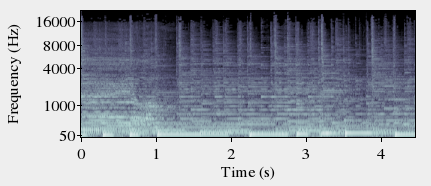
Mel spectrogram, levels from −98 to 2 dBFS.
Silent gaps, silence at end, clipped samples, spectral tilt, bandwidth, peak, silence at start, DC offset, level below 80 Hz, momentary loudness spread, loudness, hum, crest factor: none; 0 s; under 0.1%; -6.5 dB/octave; 17 kHz; -4 dBFS; 0 s; under 0.1%; -24 dBFS; 4 LU; -20 LUFS; none; 14 dB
